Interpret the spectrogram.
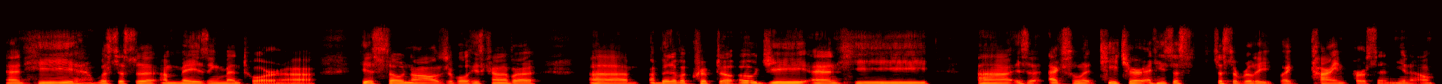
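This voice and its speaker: A man appears as a guest on a podcast, chatting casually and tracing his career path as a smart contract engineer step by step. His voice is fairly low and a little slow. The sound is lo-fi with no echo.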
